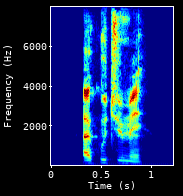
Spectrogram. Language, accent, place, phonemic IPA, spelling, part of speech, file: French, France, Lyon, /a.ku.ty.me/, accoutumée, verb, LL-Q150 (fra)-accoutumée.wav
- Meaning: feminine singular of accoutumé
